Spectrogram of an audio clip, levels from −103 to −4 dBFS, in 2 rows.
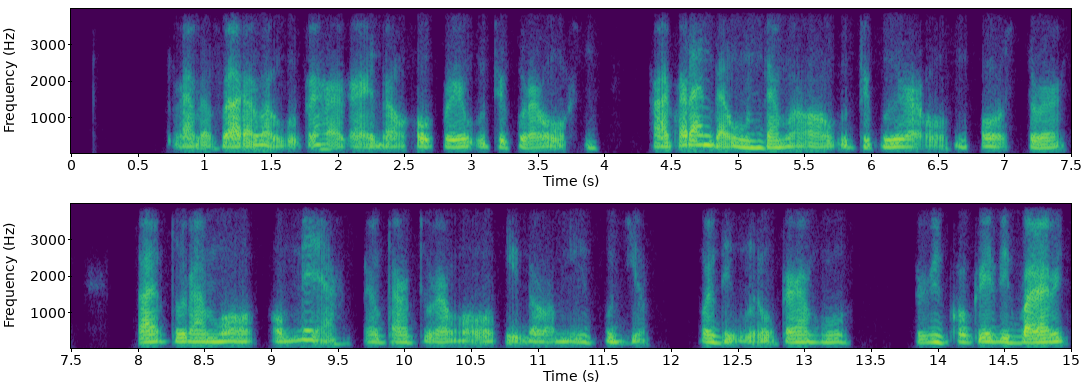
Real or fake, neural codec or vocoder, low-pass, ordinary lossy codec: fake; autoencoder, 44.1 kHz, a latent of 192 numbers a frame, MeloTTS; 3.6 kHz; Opus, 16 kbps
